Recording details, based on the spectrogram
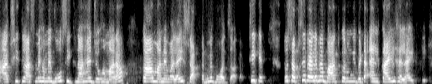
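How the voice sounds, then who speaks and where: A woman's voice: sits high, pushed and bright, dry recording. A woman teaching a live chemistry class, coaxing and quizzing her students as she explains. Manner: coaxing, keeps quizzing students and calling them "my child".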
